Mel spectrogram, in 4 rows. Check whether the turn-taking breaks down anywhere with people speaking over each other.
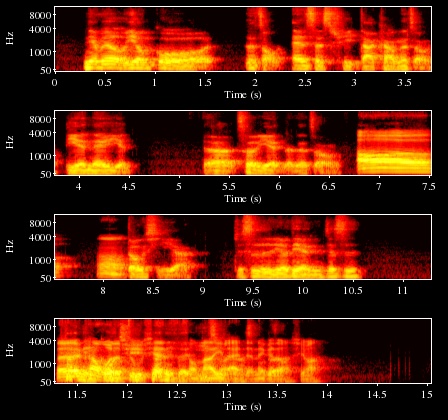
Yes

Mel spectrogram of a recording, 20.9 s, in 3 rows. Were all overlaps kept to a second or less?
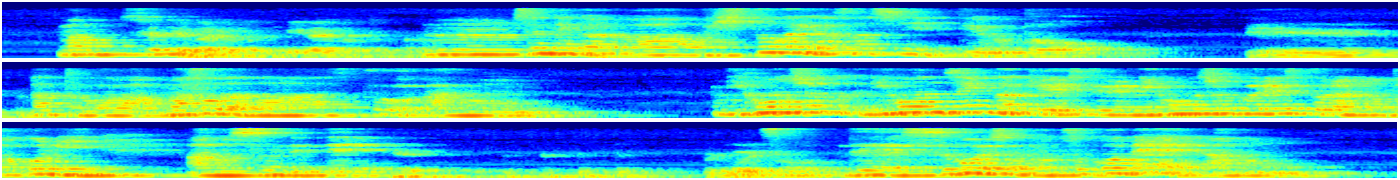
Yes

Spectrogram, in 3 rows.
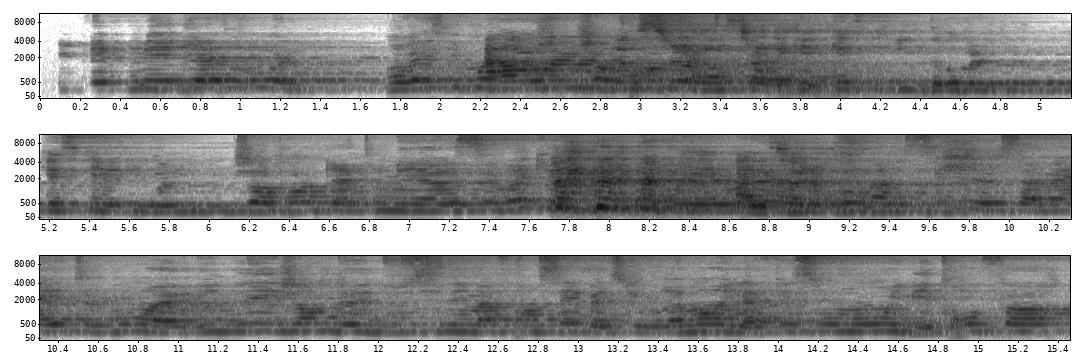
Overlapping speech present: Yes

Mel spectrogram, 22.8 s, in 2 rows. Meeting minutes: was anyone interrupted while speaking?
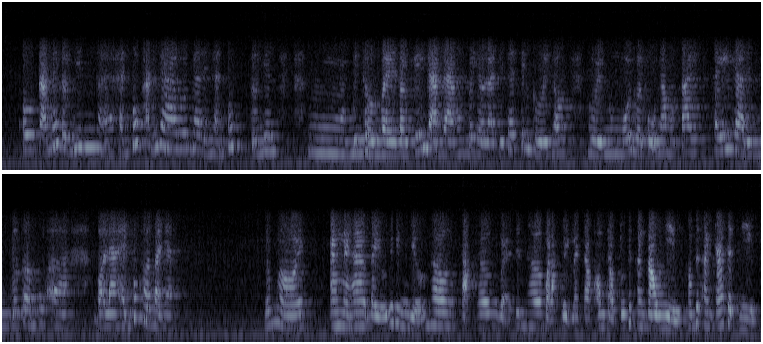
No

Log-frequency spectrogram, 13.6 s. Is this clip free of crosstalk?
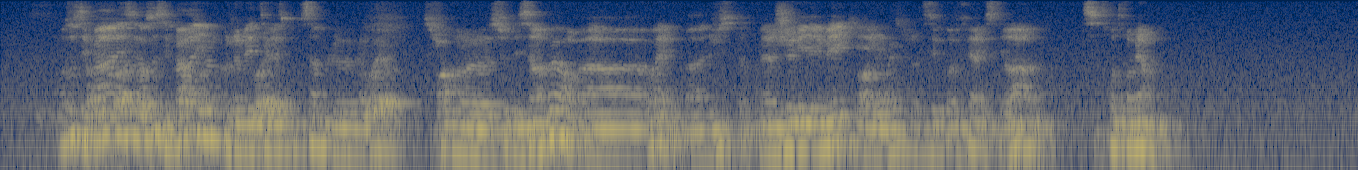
No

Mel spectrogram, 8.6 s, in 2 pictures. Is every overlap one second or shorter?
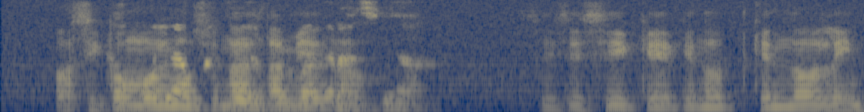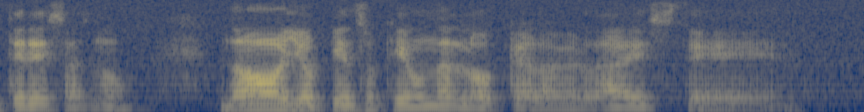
No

